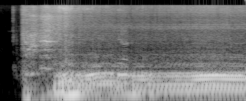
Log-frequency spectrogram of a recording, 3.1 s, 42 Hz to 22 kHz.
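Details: 1992 Honda Civic EG (D15) with a surplus original ECU just fitted after hard starting and not drawing fuel: quick crank, the four-cylinder catches at once, flares, then settles to an even idle with no misses. Normal start.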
